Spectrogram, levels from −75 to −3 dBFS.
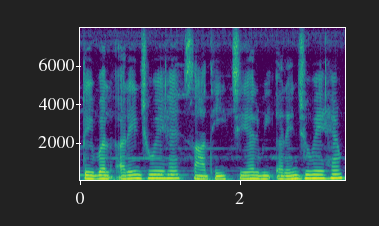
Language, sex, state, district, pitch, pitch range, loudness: Hindi, female, Chhattisgarh, Raipur, 175 Hz, 165-190 Hz, -14 LUFS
